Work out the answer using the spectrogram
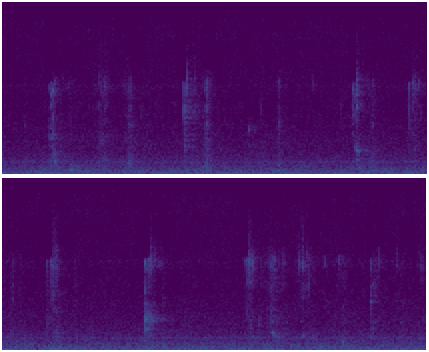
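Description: Quiet eating sounds: chewing seafood, with sparse, irregular wet clicks of the mouth and of fingers picking through the saucy seafood boil.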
